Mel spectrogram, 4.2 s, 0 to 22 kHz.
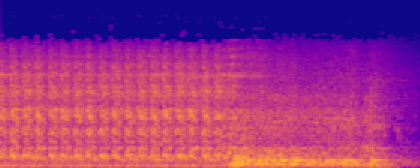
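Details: Brand-new 3.4L 2JZ first start, with clean injectors fitted: rhythmic cranking at about four beats a second, then it catches cleanly and settles into a firm, even run.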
